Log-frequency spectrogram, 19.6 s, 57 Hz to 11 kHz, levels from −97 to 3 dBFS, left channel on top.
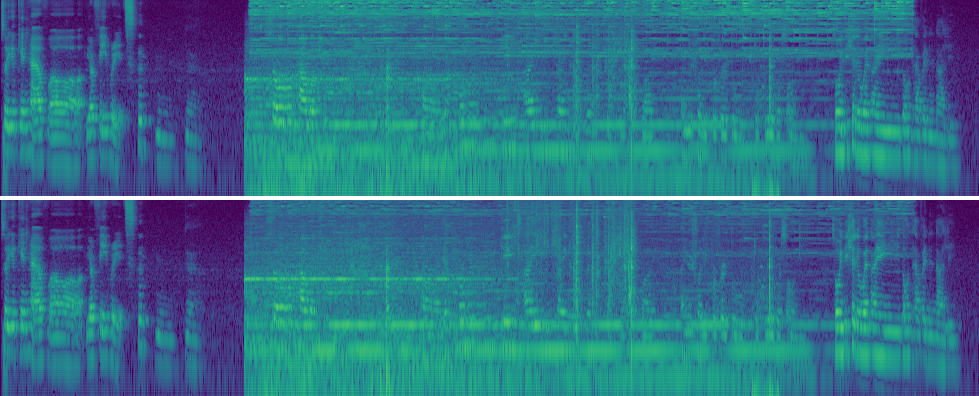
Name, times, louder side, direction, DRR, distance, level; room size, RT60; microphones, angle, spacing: voice 1, 0.0-2.9 5.3-6.6, left 2 dB, 20° left, 2 dB, 0.6 m, -32 dB
voice 2, 3.1-4.0 8.4-13.0 13.4-16.1 16.6-19.2, right 2 dB, 50° right, 3 dB, 0.8 m, -37 dB
sound 1, 4.9-16.6, right 4 dB, 90° right, 0.7 m, -34 dB
sound 2, 5.0-18.3, left 15 dB, 75° left, 0.3 m, -29 dB
sound 3, 7.6-15.5, right 5 dB, 30° right, 0.3 m, -39 dB
3.1 x 2.3 x 3.9 m, 0.35 s
head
